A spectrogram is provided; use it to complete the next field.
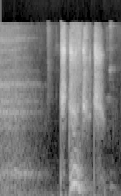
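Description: A single sharp sneeze bursts out after a brief quiet stretch, with a quick inhale leading into a loud, hissy expulsion that fades within half a second.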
